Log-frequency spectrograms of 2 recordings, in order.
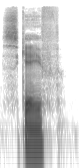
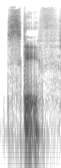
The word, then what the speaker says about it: Scaife: Her name is pronounced Cordelia Scaife May. – Scaife. – Scaife.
